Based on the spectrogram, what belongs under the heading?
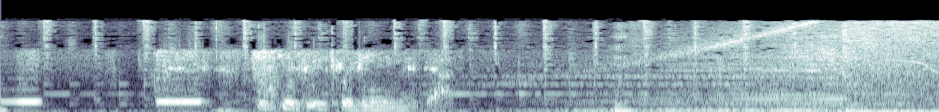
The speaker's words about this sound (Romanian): Aia, sună în continuu telefonul, colegii vorbesc alte telefoane, e haosul de pe pământ.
